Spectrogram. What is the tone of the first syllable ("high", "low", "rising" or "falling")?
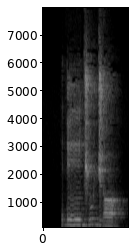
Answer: high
